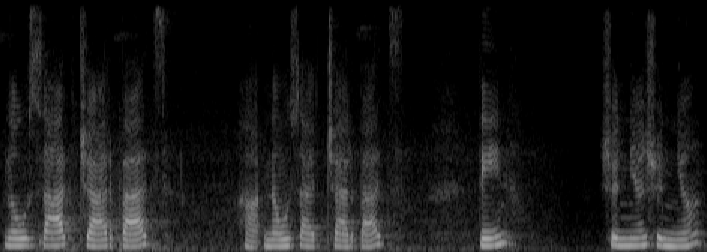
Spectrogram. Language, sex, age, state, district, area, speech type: Marathi, female, 18-30, Maharashtra, Nashik, urban, spontaneous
